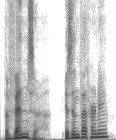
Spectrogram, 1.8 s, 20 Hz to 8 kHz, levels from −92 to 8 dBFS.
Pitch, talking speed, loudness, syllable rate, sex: 145 Hz, 205 wpm, -21 LUFS, 4.7 syllables/s, male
